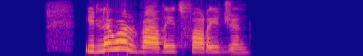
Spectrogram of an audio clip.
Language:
Kabyle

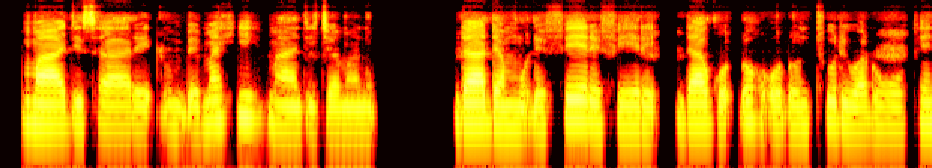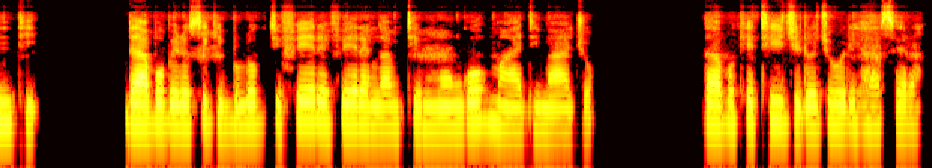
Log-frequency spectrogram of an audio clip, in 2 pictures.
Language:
Fula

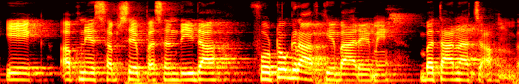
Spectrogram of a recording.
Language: Hindi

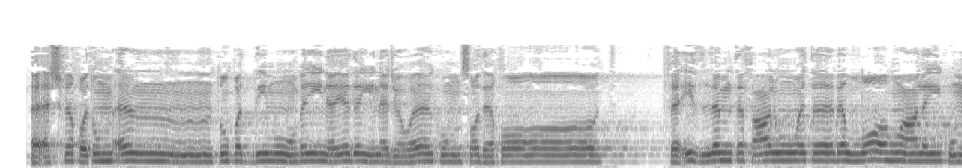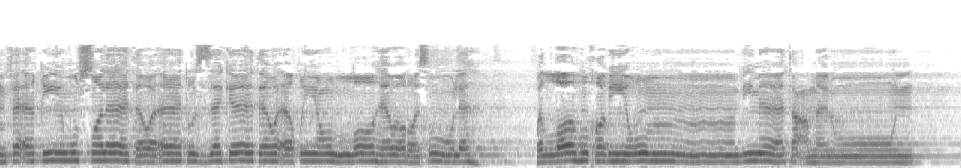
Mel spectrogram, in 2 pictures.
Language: Arabic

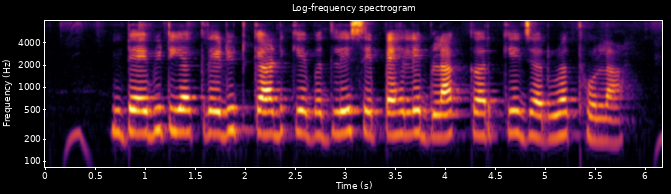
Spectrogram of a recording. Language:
Bhojpuri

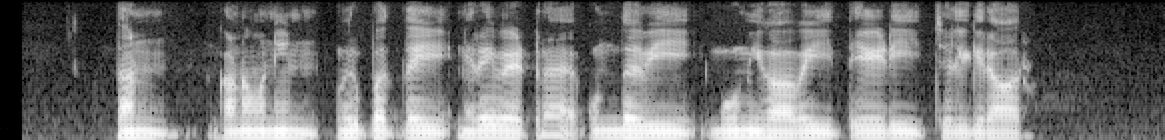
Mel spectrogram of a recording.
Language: Tamil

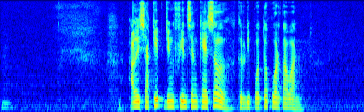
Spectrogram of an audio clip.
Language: Sundanese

